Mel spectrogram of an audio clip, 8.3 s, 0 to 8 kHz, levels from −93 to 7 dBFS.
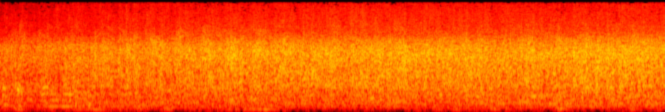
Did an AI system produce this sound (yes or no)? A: no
